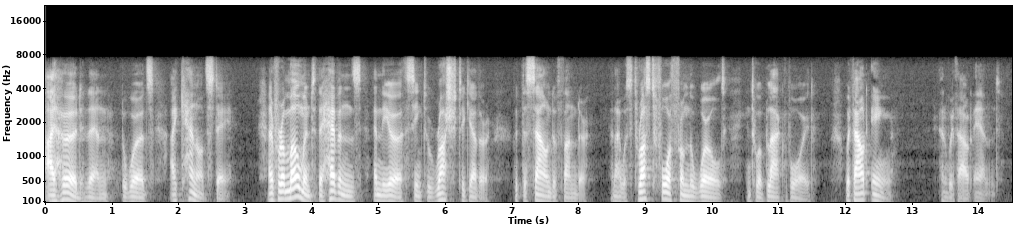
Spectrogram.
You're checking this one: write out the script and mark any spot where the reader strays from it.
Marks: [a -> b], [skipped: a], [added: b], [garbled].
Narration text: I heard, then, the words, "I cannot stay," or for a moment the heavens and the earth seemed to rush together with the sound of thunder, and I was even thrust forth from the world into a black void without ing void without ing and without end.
I heard, then, the words, "I cannot stay," [or -> and] for a moment the heavens and the earth seemed to rush together with the sound of thunder, and I was [skipped: even] thrust forth from the world into a black void without ing [skipped: void without ing] and without end.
